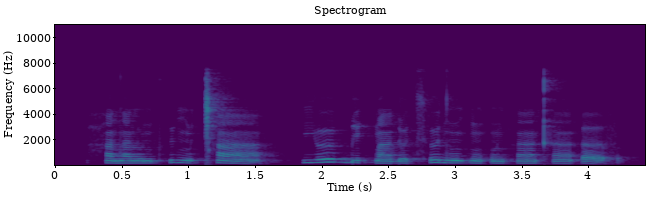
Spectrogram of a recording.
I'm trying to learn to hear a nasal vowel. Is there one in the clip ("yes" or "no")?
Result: yes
